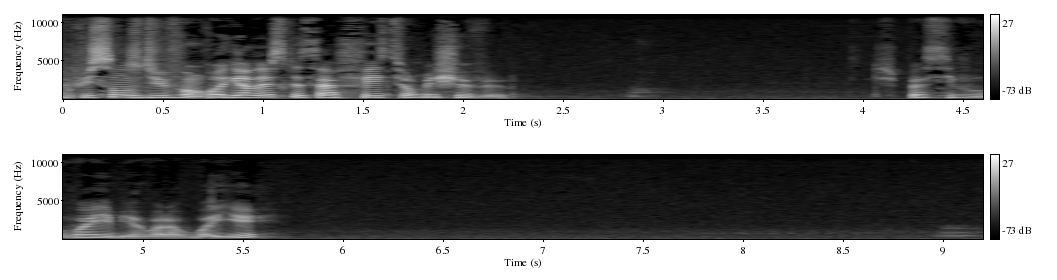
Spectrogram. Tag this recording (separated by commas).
hair dryer drying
